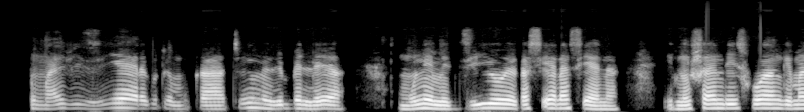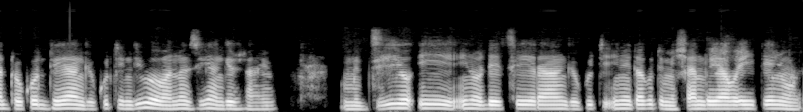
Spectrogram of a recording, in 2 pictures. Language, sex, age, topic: Ndau, male, 18-24, health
